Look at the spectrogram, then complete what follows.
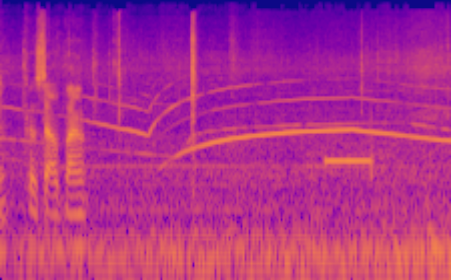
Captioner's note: sirens wailing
